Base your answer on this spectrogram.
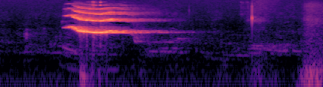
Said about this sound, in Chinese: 对，没错，我刚刚听到的不是鸟叫声哦，刚刚听到的是马来貘的叫声。来，我们再听一次。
